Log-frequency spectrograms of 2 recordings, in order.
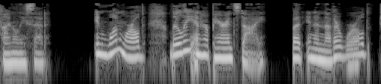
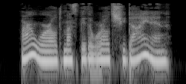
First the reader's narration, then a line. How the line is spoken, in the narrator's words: I said softly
